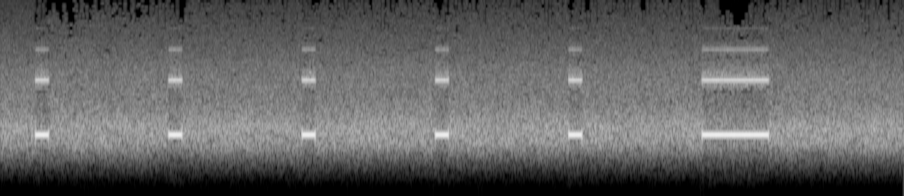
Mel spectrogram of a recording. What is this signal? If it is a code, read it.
Radio time signal (six pips, as the Greenwich Time Signal), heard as pips, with radio static and a narrow filter.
